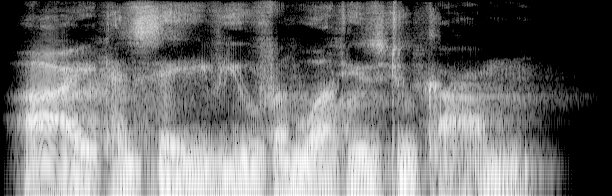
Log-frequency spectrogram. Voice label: Male Old God Picked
